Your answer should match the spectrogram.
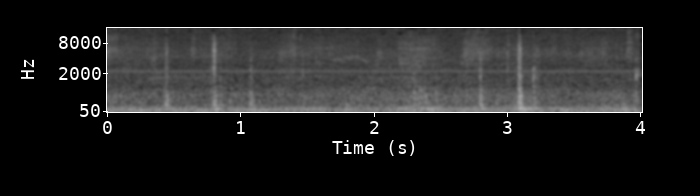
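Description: Sewer inspection camera's push cable being pulled back through the line: a steady low hum and a faint high tone, with a few sharp clicks.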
